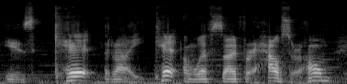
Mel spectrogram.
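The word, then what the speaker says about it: 家来: Ke is kind of an awkward pronunciation. Usually it's ka for this kanji. At least in the words we've learned so far.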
